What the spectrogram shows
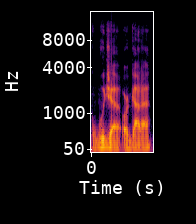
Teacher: Look for a palatalized assimilation like wuja or gada.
